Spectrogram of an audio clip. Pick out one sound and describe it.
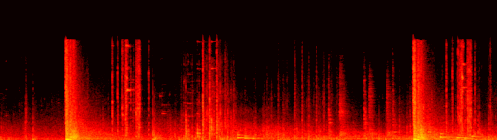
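A rifle fires loud, sharp shots that echo.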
